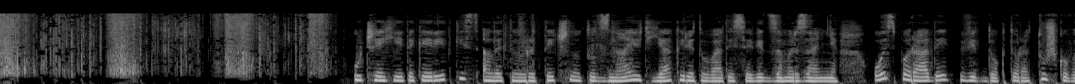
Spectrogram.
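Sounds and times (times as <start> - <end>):
ice cracking on a frozen river: 0.0 - 3.4
speech: 3.6 - 10.7.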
